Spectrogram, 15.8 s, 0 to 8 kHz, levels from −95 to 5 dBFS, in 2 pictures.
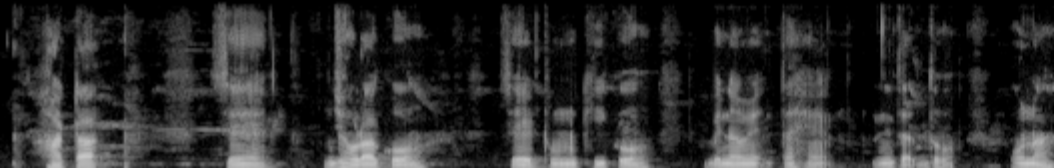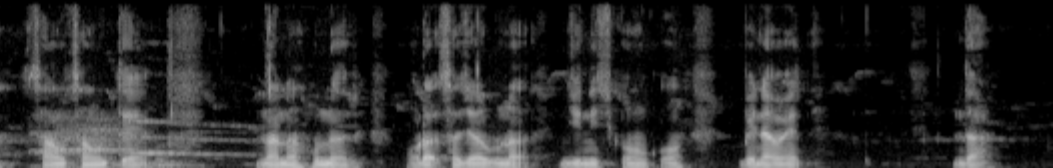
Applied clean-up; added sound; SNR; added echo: none; none; none; none.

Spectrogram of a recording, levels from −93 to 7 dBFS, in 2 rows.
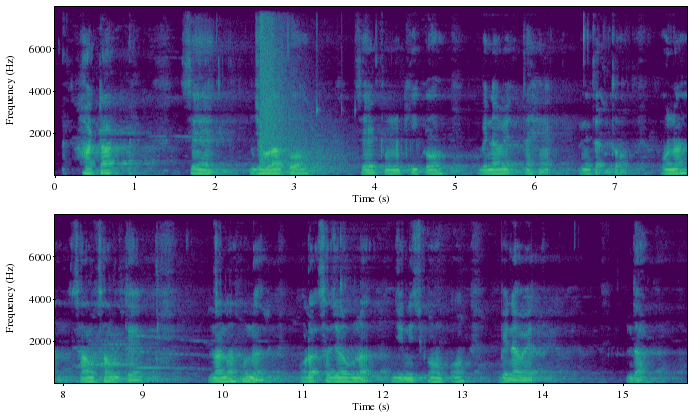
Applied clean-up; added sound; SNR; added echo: none; Gunshot, gunfire; 9 dB; reverberation time 2.3 s.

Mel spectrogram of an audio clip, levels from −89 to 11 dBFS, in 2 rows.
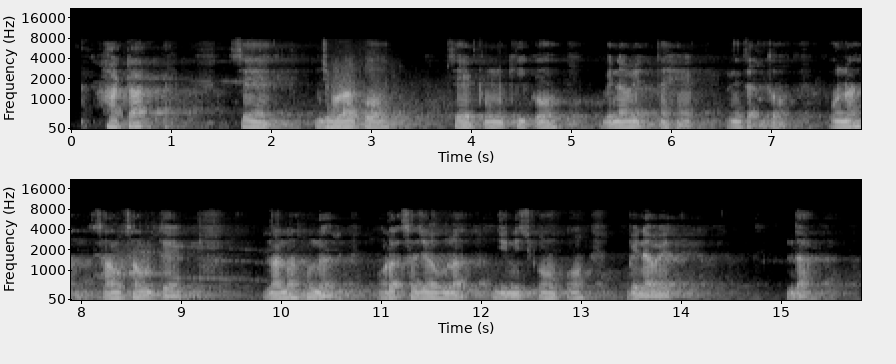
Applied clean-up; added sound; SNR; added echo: neural separator model SepFormer DNS4.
